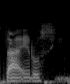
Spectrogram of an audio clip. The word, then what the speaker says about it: tyrosine: y and it's tyrosine when you pronounce it it's not erosion it's tyrosine so y so it's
